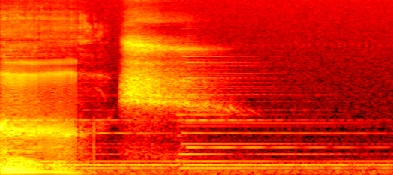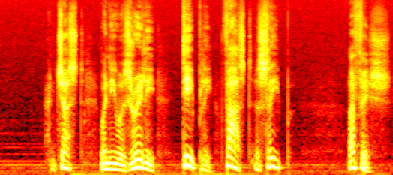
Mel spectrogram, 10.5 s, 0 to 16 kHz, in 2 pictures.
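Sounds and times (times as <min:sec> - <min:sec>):
sleeping donkey snoring: 0:00.0 - 0:01.4
speech: 0:05.9 - 0:09.1, 0:09.9 - 0:10.4.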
